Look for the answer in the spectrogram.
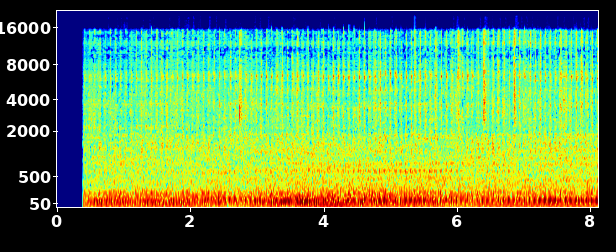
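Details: Suzuki Access 125 scooter after replacing the timing chain, rockers and camshaft: quick, even idle thrum at about three beats a second with no tapping or rattle from the top end. Sounds healthy.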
